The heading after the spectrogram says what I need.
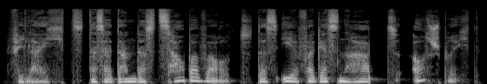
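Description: A man voicing an enchanted princess turned into an owl, speaking in a plaintive, soft, husky voice. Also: mid-range voice, slow pace, no room sound, clean studio sound, pitched above the performer's own voice, full character voice. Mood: confiding.

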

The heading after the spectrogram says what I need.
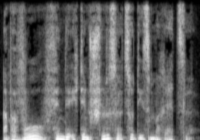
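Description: A man playing a young caliph turned into a stork, speaking in an earnest, urgent, husky voice. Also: on the low side, expressive, normal speed, dry recording, studio quality.

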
